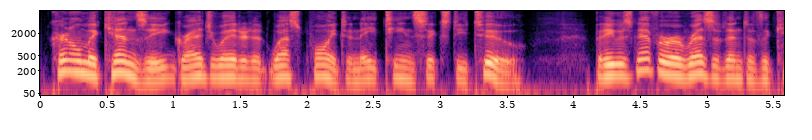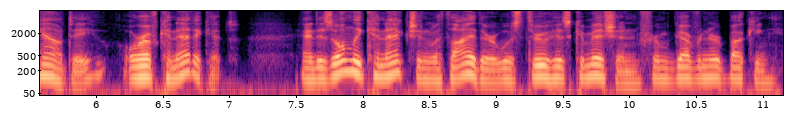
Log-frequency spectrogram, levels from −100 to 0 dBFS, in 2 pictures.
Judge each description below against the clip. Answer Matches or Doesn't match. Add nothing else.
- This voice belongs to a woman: Doesn't match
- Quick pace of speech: Doesn't match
